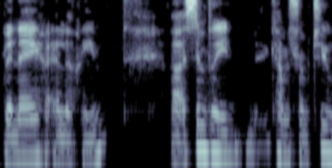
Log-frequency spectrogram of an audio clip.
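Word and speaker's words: אֱלֹהִים: is translating a Hebrew phrase uh which is pronounced Ben Elohim uh simply comes from two words um Ben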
